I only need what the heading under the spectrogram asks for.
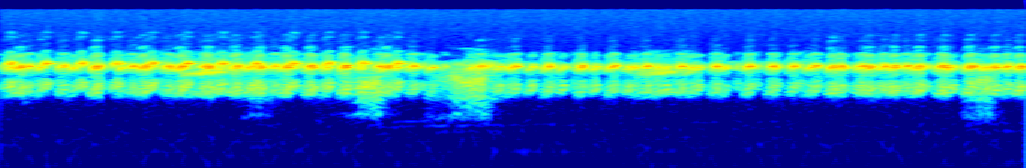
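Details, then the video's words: Tree frogs singing at night in a forest pond in mid-April, north-east Italy: a dense, continuous chorus of rapid nasal croaks, overlapping callers keeping a steady rattling drone with no gaps. "relaxing forest pond by night with singing tree frogs"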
